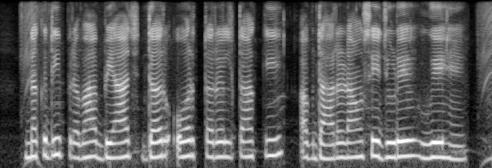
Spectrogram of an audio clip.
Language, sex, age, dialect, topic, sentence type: Hindi, female, 18-24, Kanauji Braj Bhasha, banking, statement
